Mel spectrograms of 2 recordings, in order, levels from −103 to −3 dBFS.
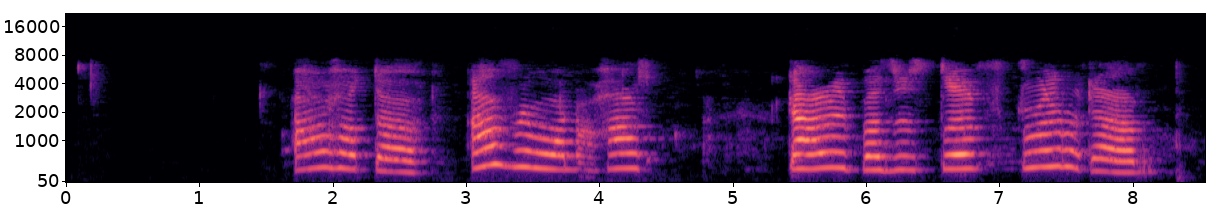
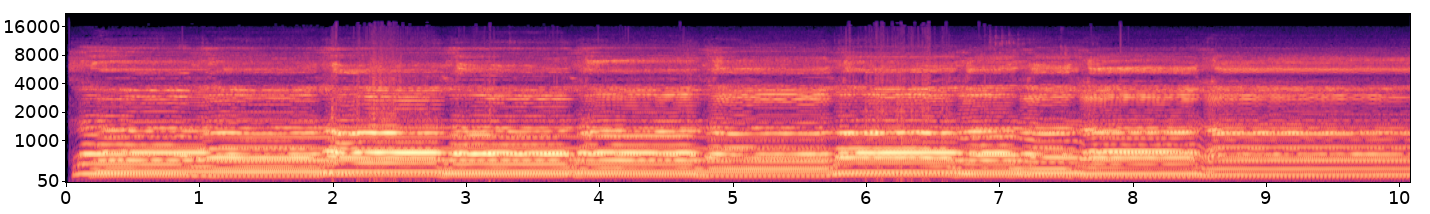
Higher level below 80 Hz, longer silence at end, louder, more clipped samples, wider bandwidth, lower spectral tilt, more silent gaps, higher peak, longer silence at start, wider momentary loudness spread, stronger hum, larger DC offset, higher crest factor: second, under -90 dBFS vs -56 dBFS; first, 0.45 s vs 0 s; second, -32 LUFS vs -10 LUFS; neither; second, 7.6 kHz vs 12 kHz; second, -1 dB/octave vs -3.5 dB/octave; neither; second, -12 dBFS vs 0 dBFS; first, 1.7 s vs 0.05 s; first, 12 LU vs 7 LU; neither; neither; first, 22 dB vs 10 dB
